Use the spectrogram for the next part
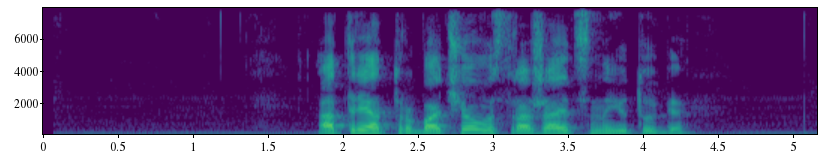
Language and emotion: Russian, neutral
